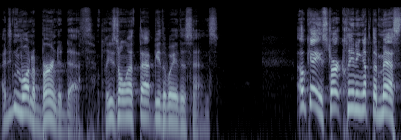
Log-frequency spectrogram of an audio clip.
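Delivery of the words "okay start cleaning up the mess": raised-pitch command from an officer; giving an order. Acted. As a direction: order the crew to get to work. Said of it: "the X O ordered".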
